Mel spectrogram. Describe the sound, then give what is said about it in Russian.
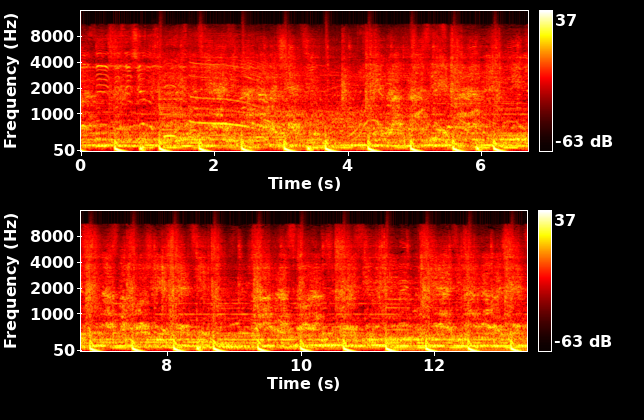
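A loud crowd applauds and cheers continuously as a band is welcomed onto the stage, with a steady pulse of deep thumps beating about twice a second underneath the noise. “Наши аплодисменты, встречайте!”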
